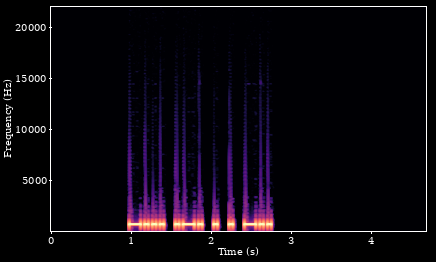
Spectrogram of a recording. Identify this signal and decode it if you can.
Morse code, heard as a keyed tone, about 25 wpm, 700 Hz. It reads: BREED
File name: 5 Letter Words - First 3 Letters Given - 25wpm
